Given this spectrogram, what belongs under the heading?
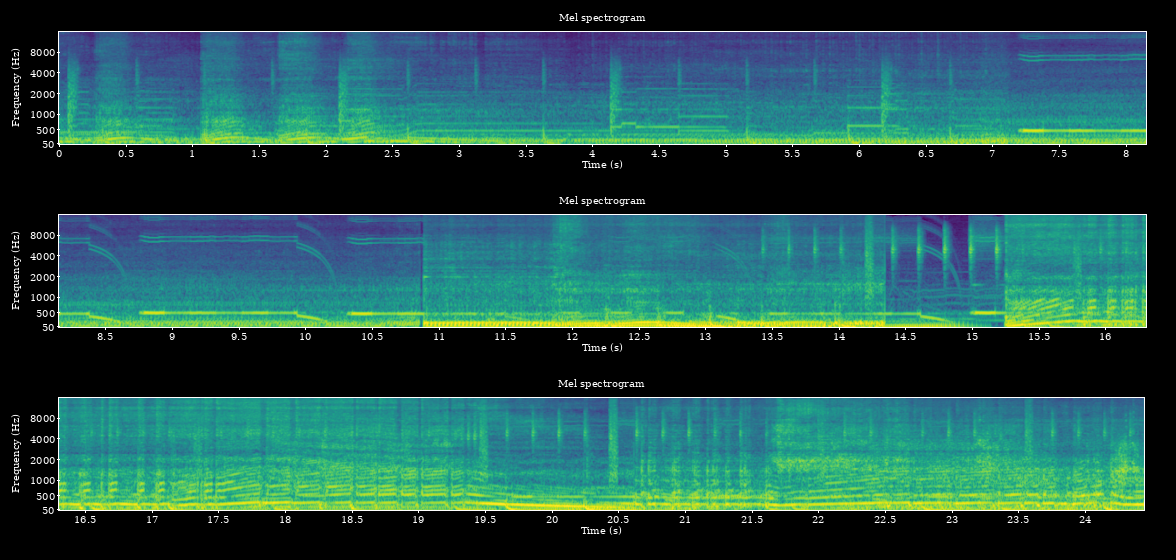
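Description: An all-wheel-drive Honda Civic conversion, a turbocharged race build, accelerates hard with loud rising and falling engine revs through gear changes, a whistling turbo note and tire squeal, growing louder and closer toward the end.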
